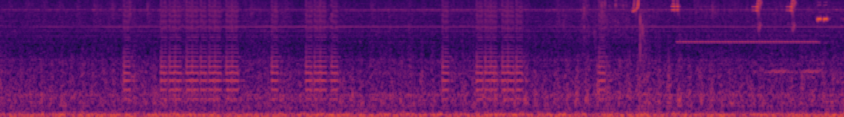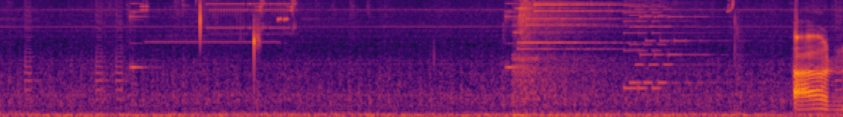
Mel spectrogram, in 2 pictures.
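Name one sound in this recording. Soft electronic menu beeps and chimes sound as options are selected.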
